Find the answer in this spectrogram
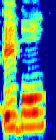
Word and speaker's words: Abel: 자, 이름을 영어식으로 읽어줘야죠. 아벨, AB의 에이볼 이라고 읽고 스가랴를 제코라이아. 그 다음에 바라기아를 베라카야. So from the blood of righteous Abel to the blood of Jerokiah, son of Berechiah.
